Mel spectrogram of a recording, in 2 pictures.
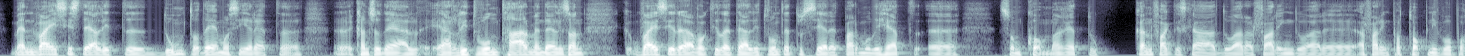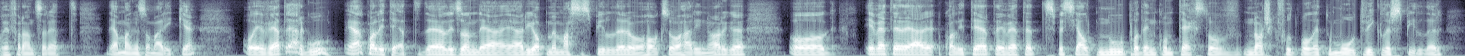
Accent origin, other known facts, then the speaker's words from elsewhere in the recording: Portugal; Norwegian is a second language; now in Stavanger, Norway; jeg er portugiser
